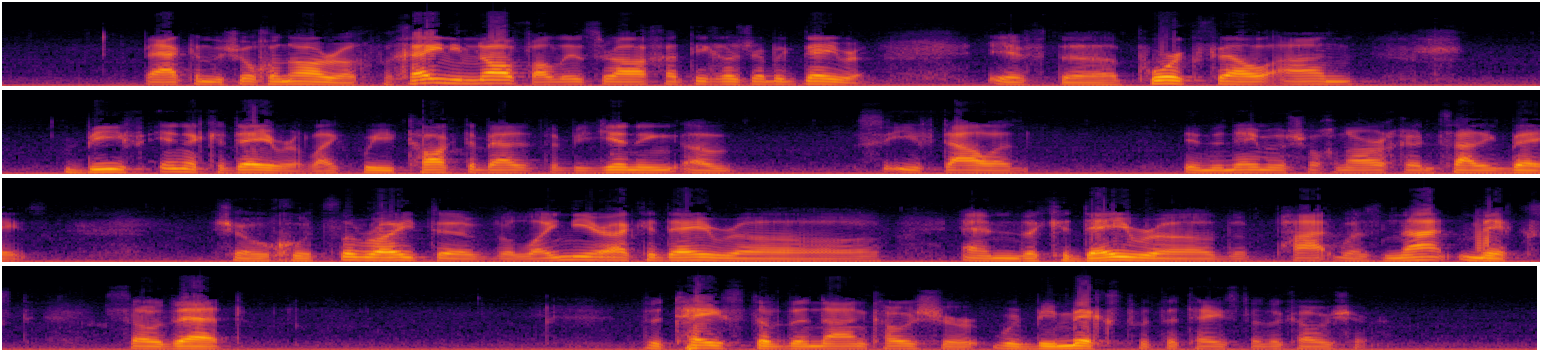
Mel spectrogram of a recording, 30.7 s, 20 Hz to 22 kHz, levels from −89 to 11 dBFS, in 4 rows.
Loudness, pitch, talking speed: -17 LUFS, 105 Hz, 115 wpm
